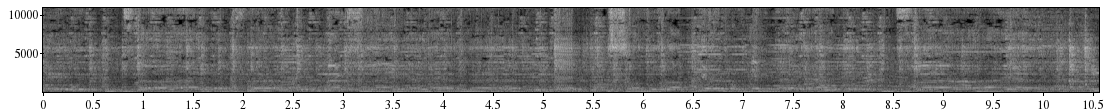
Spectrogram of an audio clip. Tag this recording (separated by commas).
Salsa music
